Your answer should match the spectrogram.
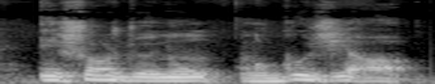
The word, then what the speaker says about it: Gojira: change de nom en Gojira qui est la prononciation de Godzilla en japonais en 2001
